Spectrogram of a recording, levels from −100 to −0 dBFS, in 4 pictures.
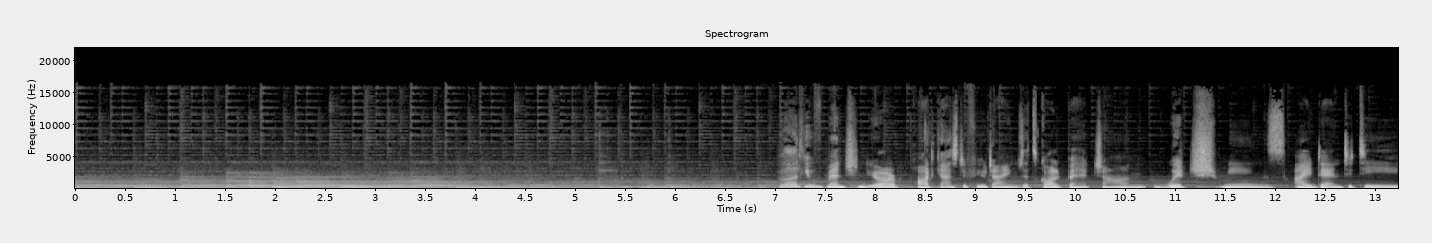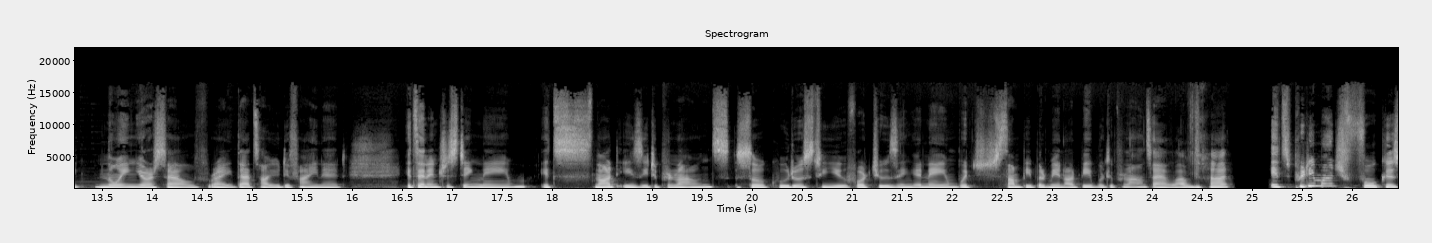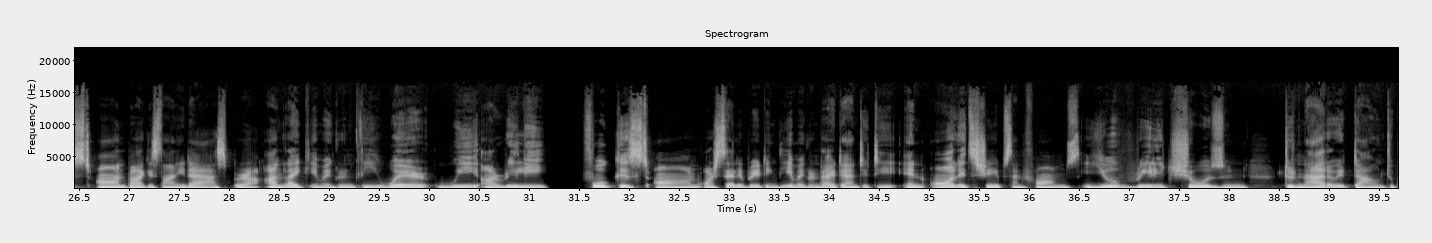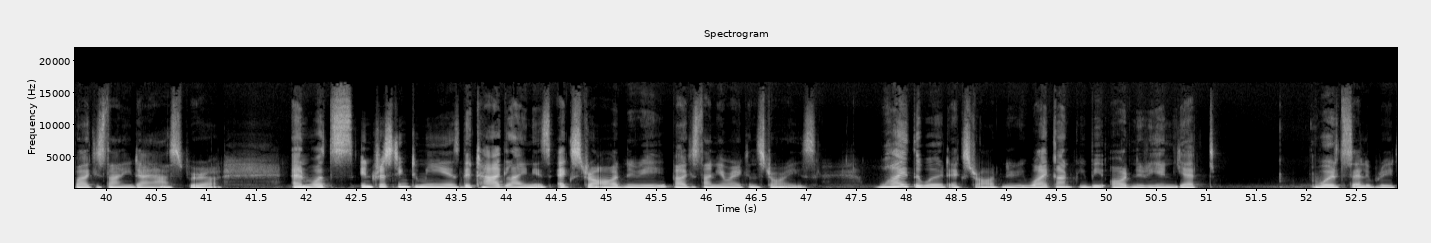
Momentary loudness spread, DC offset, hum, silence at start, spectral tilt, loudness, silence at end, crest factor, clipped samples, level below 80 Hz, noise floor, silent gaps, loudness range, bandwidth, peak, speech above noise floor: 13 LU; under 0.1%; none; 0 s; -6 dB/octave; -21 LUFS; 0 s; 16 dB; under 0.1%; -46 dBFS; -71 dBFS; 24.83-25.16 s, 31.21-31.54 s; 6 LU; 13.5 kHz; -6 dBFS; 51 dB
